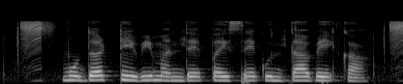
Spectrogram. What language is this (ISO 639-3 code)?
mar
